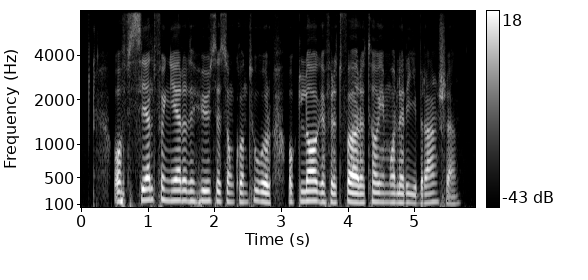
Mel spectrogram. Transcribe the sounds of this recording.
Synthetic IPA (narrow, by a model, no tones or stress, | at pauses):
ɔfɪ̥sɪɛlt̪fɵŋɡeːɾad̪əɦʉ̟ːsət̪sɔmkʰɔnt̪ʰuːɾɔklɑːɡəfœɾɛt̪fœːɾət̪ʰɑːɡɪmɔləɾiːbɾanʂə̰n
